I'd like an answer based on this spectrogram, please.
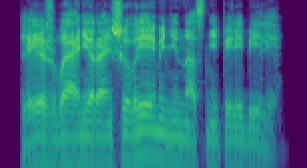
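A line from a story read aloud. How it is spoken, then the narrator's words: Grim reply. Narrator (Russian): мрачно ответил Урфул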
